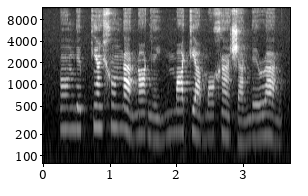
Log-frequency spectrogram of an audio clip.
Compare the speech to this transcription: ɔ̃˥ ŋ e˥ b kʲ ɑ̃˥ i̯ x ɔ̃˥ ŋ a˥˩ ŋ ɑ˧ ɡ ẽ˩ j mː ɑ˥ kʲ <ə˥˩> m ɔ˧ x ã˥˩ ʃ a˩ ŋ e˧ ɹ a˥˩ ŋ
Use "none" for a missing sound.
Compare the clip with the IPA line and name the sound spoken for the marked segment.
ɑ˥˩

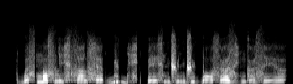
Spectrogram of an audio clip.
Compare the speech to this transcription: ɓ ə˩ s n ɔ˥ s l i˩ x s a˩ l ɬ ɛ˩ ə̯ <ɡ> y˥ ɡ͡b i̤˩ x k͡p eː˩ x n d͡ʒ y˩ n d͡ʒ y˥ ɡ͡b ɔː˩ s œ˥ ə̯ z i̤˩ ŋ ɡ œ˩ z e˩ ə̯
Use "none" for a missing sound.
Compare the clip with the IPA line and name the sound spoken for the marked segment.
ɡ͡b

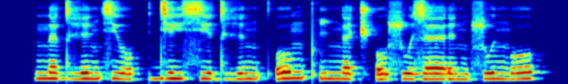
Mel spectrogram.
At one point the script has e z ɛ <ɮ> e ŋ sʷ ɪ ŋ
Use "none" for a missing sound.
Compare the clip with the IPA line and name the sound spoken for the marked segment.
ɾ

